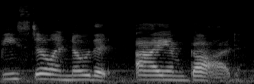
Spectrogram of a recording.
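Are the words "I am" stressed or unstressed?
unstressed. The words "I am" are not stressed.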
